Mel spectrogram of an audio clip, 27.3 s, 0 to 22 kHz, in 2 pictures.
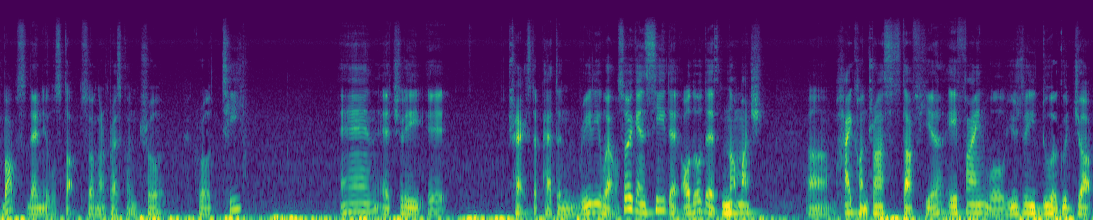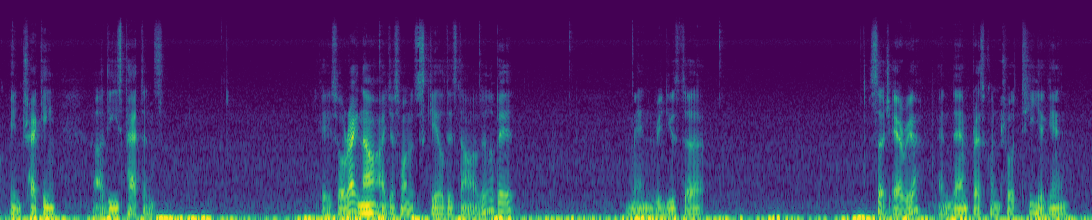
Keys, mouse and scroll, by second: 2.9 ctrl+t, 5.8-23.2 drag, 26.1 typing.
